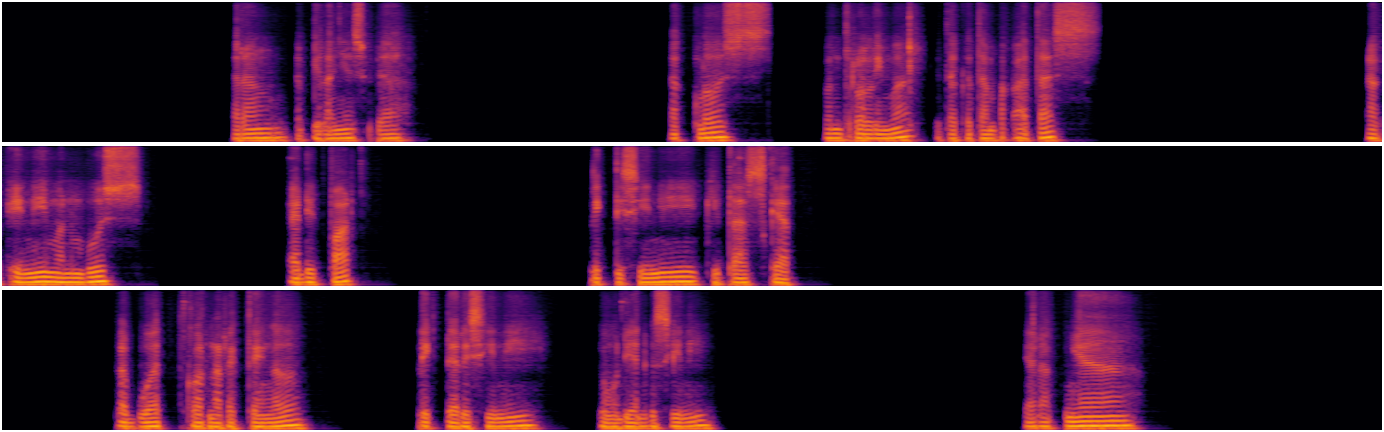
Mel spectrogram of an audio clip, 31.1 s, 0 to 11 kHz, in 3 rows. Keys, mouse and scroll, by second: 0.1-1.5 drag, 1.6 click, 2.5-3.7 middle drag, 5.9 click, 6.8 ctrl+5, 8.1 middle click, 8.7-9.3 scroll up 2, 10.2-11.5 drag, 12.6 click, 14.4 click, 15.8 click, 17.1 middle click, 17.6 middle click, 17.9 middle click, 18.4 middle click, 21.1 click, 22.0 click, 23.7 click, 25.7 click, 26.8 click, 28.2 click, 29.5 click, 30.3 click.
